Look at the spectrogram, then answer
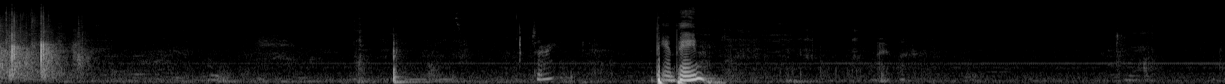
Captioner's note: applause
